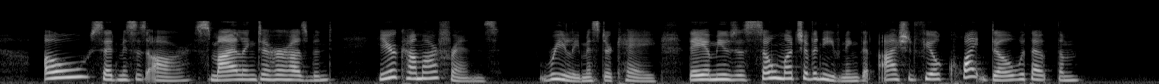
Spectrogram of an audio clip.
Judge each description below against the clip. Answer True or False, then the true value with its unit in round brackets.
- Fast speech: False (160 wpm)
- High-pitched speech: True (220 Hz)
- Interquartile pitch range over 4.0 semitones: True (4.5 semitones)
